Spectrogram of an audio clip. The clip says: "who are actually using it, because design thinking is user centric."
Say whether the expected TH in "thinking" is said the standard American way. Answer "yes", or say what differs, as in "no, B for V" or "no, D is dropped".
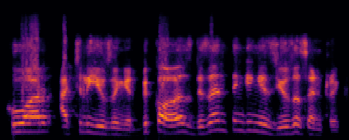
no, T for TH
